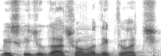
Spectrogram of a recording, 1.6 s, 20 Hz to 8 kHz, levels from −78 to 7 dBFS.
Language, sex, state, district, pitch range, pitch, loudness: Bengali, male, West Bengal, Purulia, 120-140 Hz, 130 Hz, -16 LUFS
